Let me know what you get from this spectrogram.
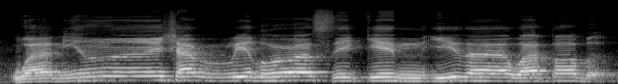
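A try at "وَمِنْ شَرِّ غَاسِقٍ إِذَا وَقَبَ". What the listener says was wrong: Ulangin deh, qaf jangan pakai hamas. Ghasiqin.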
